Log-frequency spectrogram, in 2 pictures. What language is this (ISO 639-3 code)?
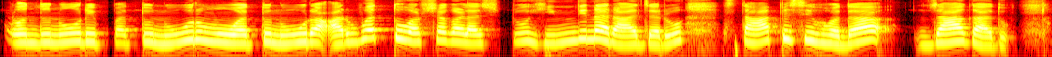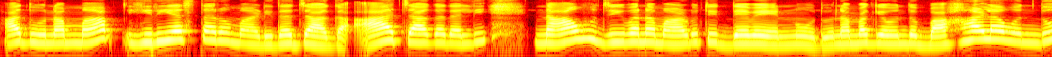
kan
